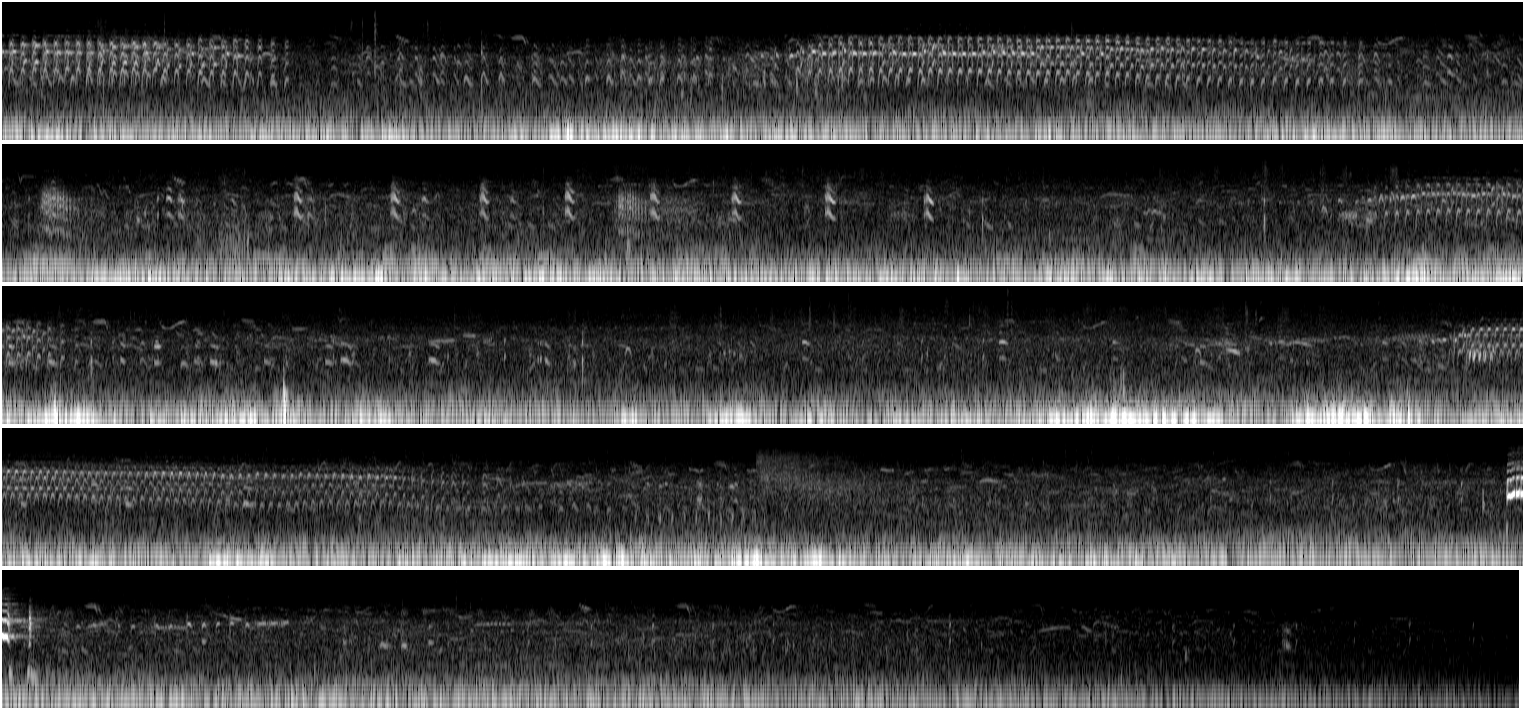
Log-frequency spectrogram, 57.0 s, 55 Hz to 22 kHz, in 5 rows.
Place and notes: Ham Wall, Avalon Marshes - Quarrelling Coots and Booming Bitterns
A great afternoon at Ham Wall with Fran. No industrial noise. This track is a combination of two separate recordings. A homemade SASS (with Primo EM 172 capsules made up by Ian Brady of WSRS) to Olympus LS14 and a mono track from a MK66 to a FR2LE. A good pint afterwards at the Railway Inn served by the affable Ray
